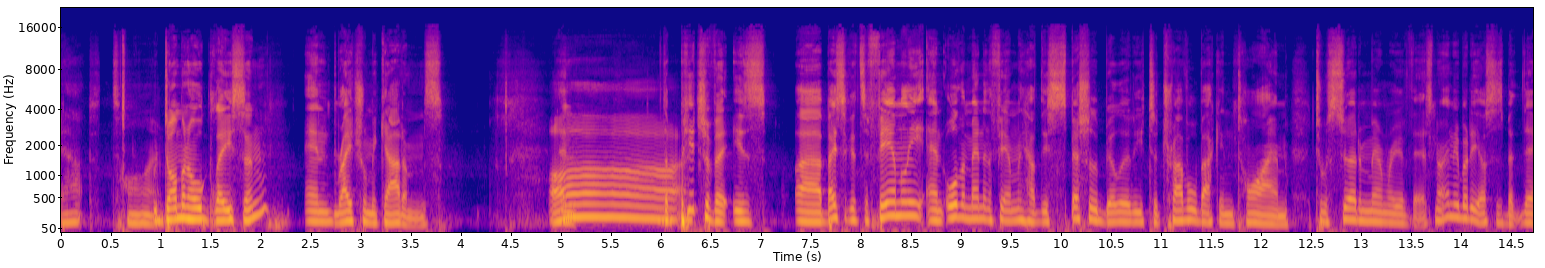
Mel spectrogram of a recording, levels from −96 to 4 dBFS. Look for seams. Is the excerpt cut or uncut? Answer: cut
